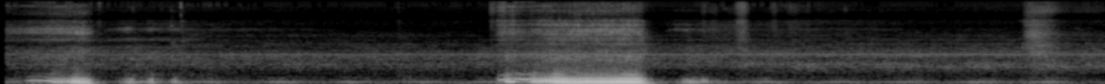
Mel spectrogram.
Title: Crock snoring #comedy #funny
